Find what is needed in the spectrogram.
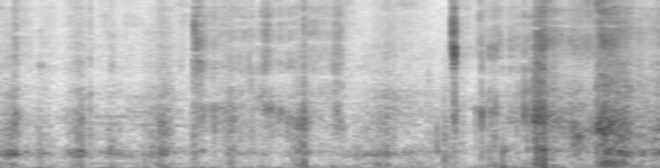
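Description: Close-miked biting and crunching of frozen sweet ice, a run of crisp crunches with a sharp crack about three seconds in and louder crunching near the end.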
